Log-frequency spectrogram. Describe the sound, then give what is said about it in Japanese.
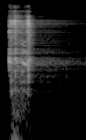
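A single crisp camera shutter click as a mother takes a photo of a girl in a school uniform: a sharp mechanical snap with a second quick clack, followed by a short fading ring-out; clear with no voices. “シャッター音が鳴り響くと、あたりが真っ白になり、目の前に大きな鏡が現れます。”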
